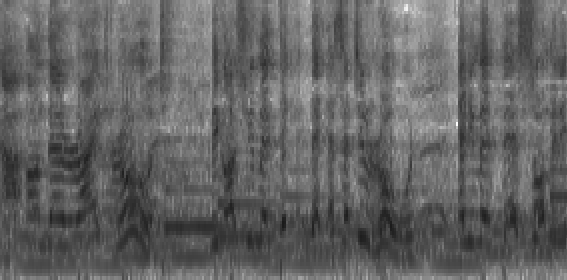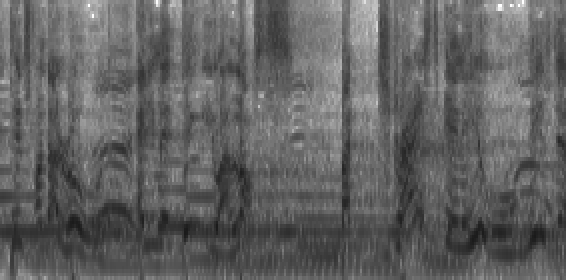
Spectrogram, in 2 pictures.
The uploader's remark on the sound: Preached at The Qodesh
